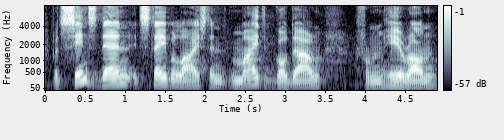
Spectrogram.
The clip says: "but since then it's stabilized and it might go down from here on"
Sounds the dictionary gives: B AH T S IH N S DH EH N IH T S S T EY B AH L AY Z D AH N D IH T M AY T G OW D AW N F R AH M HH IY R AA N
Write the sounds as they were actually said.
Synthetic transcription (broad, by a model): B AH T S IH N S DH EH N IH T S S T EY B AH L AY Z D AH N IH T M AY T G OW D AW N F R AH M HH IY R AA N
